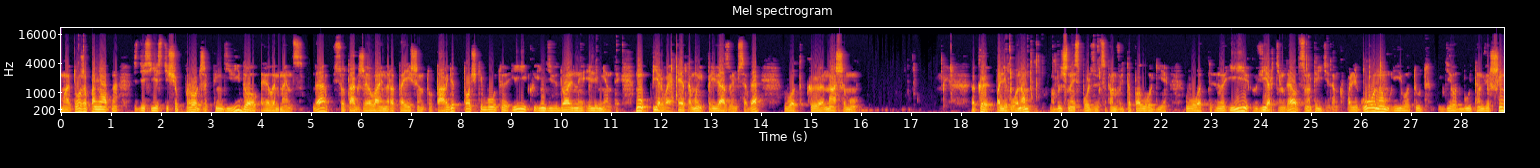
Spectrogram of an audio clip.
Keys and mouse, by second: 0.5-9.9 drag, 10.4 middle click, 11.1 click, 12.2 g, 19.1 middle drag, 19.6 shift+middle drag, 20.7-24.5 drag, 24.7 middle click, 25.1 shift+middle drag, 26.1 g.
